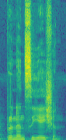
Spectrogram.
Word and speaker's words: pronunciation: अगर आपको स्पेलिंग में डिफरेंस नज़र आ रहा होगा तो इसके स्पेलिंग में NOUN है, इसके स्पेलिंग में NUN है, O नहीं है। That's the reason this is प्रोनाउंस्ड एज प्रोनाउंसिएशन and this is प्रोनाउंस्ड एज प्रोनाउंस, okay?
